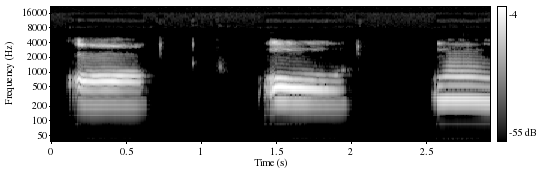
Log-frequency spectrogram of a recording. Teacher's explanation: যেমন কি অ, ও, উ, ঠোঁট কুঞ্চিত হয়ে গেছে, একদম ছোট হয়ে আসছে।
